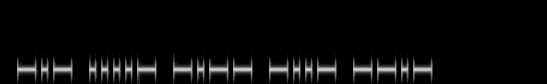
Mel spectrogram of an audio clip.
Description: Morse code, heard as a keyed tone, about 20 wpm, 700 Hz. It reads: K4YXQ
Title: USA Call Signs - 5 Characters - Repeated 3x - 20wpm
